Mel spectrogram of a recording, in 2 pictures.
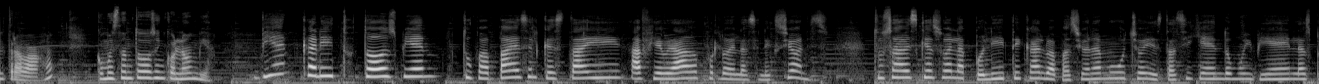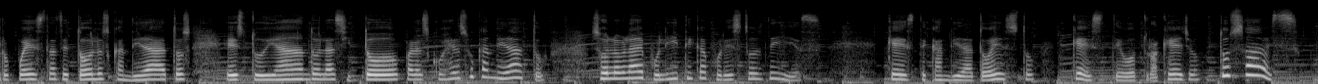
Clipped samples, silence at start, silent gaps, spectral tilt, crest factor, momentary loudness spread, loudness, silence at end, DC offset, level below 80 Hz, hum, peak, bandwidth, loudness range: under 0.1%; 0 s; none; -5 dB/octave; 20 dB; 14 LU; -21 LUFS; 0 s; under 0.1%; -44 dBFS; none; -2 dBFS; 15.5 kHz; 7 LU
